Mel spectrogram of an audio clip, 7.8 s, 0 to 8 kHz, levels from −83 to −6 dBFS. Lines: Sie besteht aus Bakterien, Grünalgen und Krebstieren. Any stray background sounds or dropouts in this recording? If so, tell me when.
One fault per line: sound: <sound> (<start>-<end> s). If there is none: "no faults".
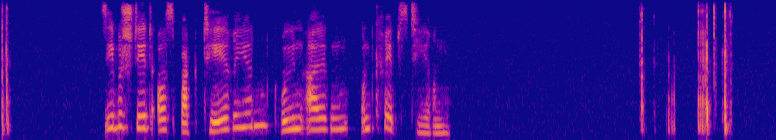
no faults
